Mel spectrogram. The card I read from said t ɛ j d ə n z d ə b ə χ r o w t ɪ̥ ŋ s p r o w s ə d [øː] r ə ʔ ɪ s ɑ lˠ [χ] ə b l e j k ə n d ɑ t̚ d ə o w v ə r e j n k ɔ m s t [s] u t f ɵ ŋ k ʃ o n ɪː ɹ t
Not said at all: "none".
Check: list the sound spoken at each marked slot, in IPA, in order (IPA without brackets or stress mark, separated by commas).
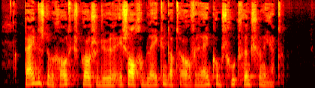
yː, χ, χ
